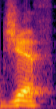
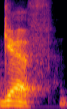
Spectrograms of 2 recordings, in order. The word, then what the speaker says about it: GIF: by the way y'all it's pronounced jif not gif true or false i'm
